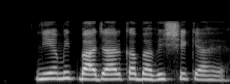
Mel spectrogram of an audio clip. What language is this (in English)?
Hindi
